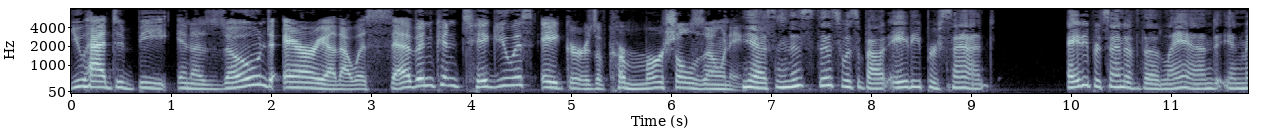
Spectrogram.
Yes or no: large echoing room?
no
